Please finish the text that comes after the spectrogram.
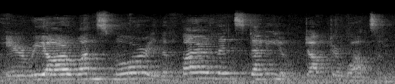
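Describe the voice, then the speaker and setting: Woman playing a high-voiced vintage radio hostess. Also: normal speed, loud music behind the voice, natural voice. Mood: cozy, expectant. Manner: cozy, scene-setting, salesy. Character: folksy female radio show hostess and announcer. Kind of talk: 1930s radio announcing. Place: museum live performance space. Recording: echoey room, distant mic, clear noise.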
